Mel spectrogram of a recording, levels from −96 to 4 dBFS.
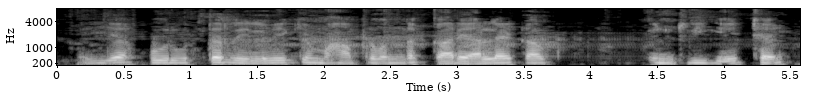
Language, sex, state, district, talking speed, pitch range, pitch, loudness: Hindi, male, Uttar Pradesh, Gorakhpur, 120 wpm, 105-115 Hz, 110 Hz, -20 LUFS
